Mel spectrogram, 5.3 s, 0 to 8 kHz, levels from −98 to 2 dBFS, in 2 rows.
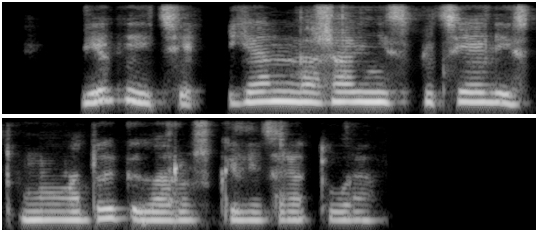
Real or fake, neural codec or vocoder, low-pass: fake; codec, 44.1 kHz, 2.6 kbps, SNAC; 7.2 kHz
